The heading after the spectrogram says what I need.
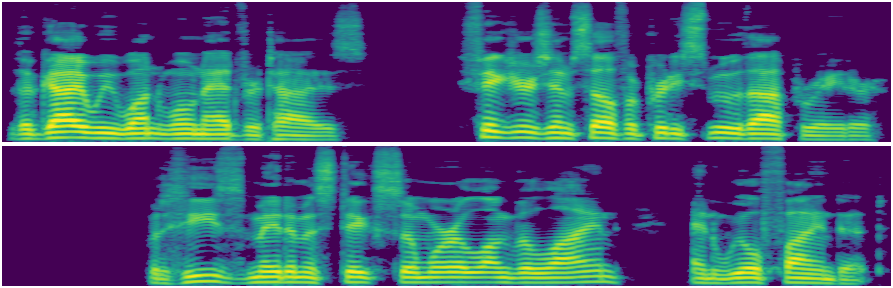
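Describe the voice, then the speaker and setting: A man's voice: medium pitch, normal speed, smooth, no echo, clean studio sound, close to an everyday voice. A man playing a demanding police captain, speaking in firm, clipped, commanding lines in a hard-boiled radio drama. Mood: stern, urging. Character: gruffly demanding male police captain pushing his detectives.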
